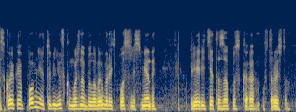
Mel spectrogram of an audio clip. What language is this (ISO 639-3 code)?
rus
